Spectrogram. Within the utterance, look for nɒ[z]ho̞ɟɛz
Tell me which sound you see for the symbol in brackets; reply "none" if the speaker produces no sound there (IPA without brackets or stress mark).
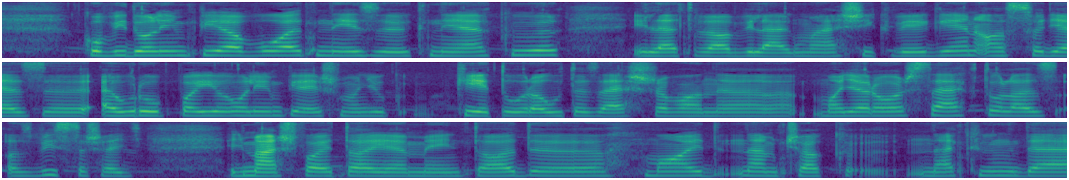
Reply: s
